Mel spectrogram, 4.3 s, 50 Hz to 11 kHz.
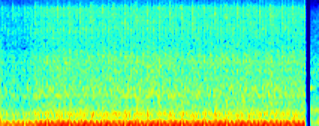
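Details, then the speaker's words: Minitruck just got running after troubleshooting, open straight header: loud, even, rapid exhaust pulsing about 200 beats a minute; steady clean idle. "oh my god do you hear it it's running and it's running so beautifully oh my God yeah it's just straight header right now"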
